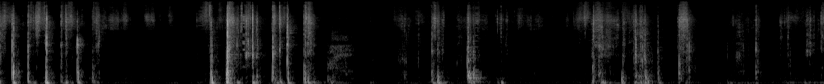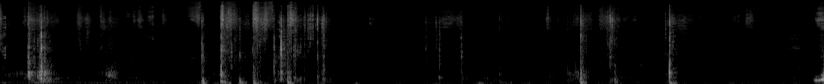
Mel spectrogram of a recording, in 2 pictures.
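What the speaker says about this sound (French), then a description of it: "Après, on va tirer une autre carte sur celle-là." Oracle cards being shuffled and drawn during a women's circle card reading, a series of quick papery riffles and slaps in bursts separated by quiet pauses, close and crisp with no voice over them.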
